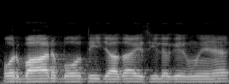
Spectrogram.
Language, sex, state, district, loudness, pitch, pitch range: Hindi, male, Chandigarh, Chandigarh, -17 LUFS, 130 Hz, 130-135 Hz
